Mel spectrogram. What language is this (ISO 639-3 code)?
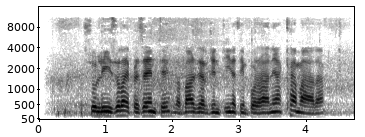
ita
